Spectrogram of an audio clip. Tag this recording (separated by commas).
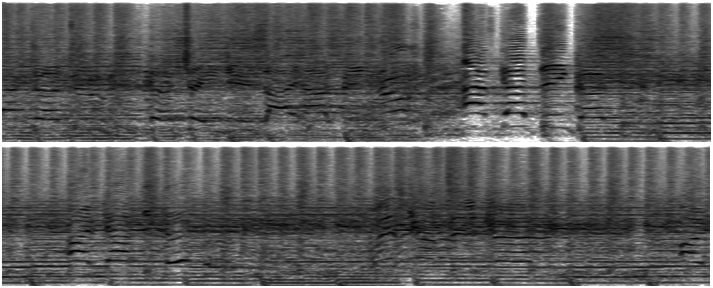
Music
